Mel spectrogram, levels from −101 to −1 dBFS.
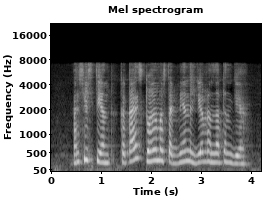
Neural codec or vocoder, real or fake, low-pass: codec, 24 kHz, 1 kbps, SNAC; fake; 7.2 kHz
